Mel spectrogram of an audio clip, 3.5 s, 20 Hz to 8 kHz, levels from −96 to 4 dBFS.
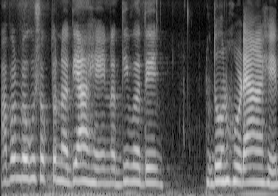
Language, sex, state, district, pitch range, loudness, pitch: Marathi, female, Maharashtra, Sindhudurg, 230-255 Hz, -18 LUFS, 245 Hz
